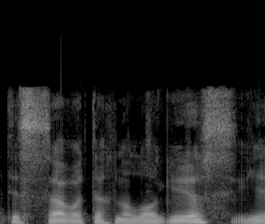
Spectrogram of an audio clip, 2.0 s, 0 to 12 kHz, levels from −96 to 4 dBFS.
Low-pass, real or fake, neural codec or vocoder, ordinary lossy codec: 7.2 kHz; real; none; AAC, 48 kbps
